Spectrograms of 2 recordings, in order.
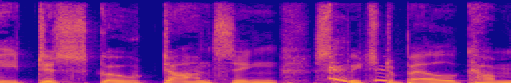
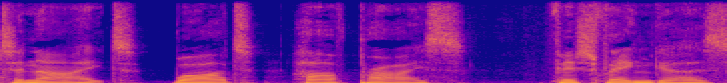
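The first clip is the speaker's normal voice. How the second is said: mocking, bored, sultry voice, pitched higher; 4 semitones higher than usual. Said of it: "The sexy bored one".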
